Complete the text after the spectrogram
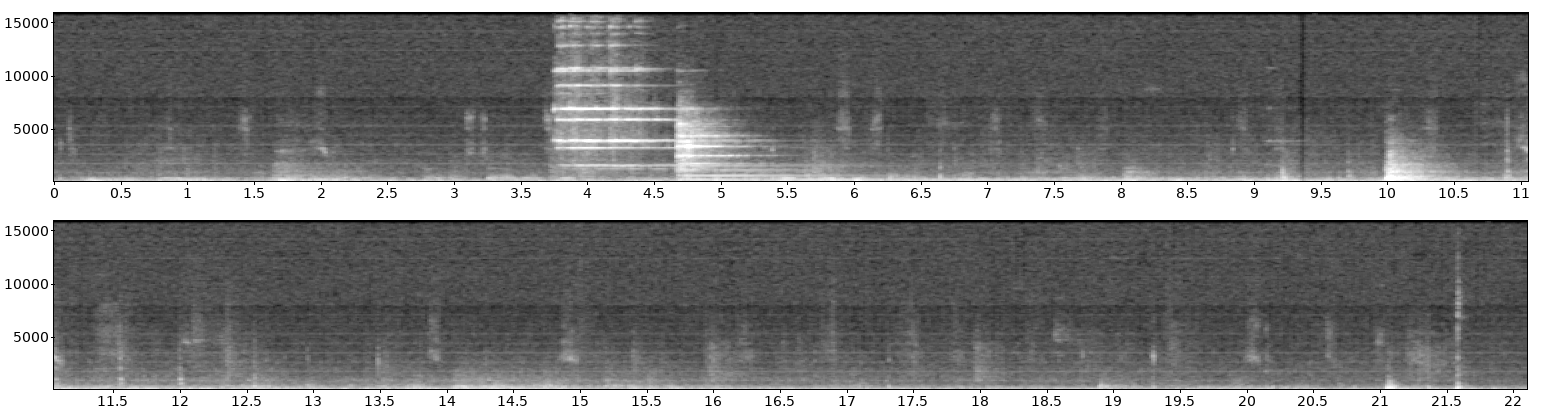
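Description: A man murmurs prayers quietly at a distance.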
